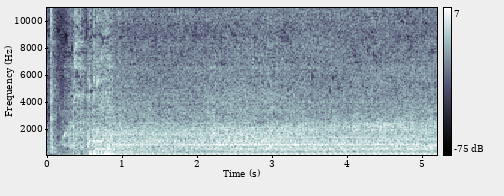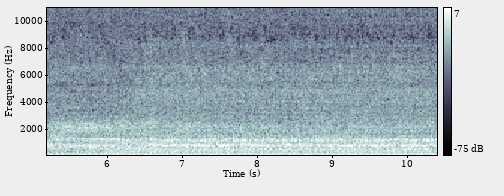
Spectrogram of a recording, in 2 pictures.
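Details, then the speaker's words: Small generator after carburetor cleaning and idle adjustment to cure surging starts and runs at a steady, even speed with no surging, then shuts down; works much better. "It works much better. It really did help."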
